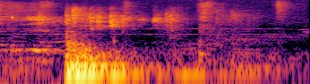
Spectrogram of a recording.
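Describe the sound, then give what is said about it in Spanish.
A knock at a door lands as one heavy, dull thud, fairly loud, over a low murmur of background voices. “Se equivocaron de puerta.”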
